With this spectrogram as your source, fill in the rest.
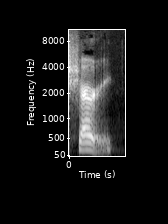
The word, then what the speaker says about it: Sheary: that like Connor Sheary, and his name was pronounced wrong for years and he was like, oh, it's Sherry. Yeah. People still call him Connor Sheary.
